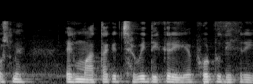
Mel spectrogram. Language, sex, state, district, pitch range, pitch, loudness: Hindi, male, Odisha, Khordha, 115-125 Hz, 120 Hz, -18 LUFS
